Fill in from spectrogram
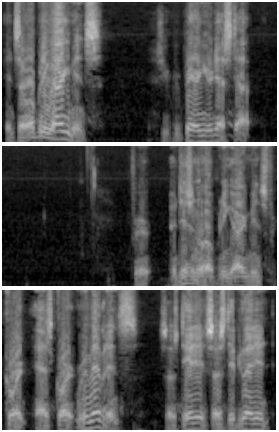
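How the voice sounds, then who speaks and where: A man with a hoarse, gravelly voice that sits low and crackles into fry. He rambles in a loose monologue, slipping into mock-legal phrasing, and the recording is dry and close with no room sound. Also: very animated, normal speed, darkish tone, no room sound. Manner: rambling, mock-courtroom phrasing, drifting sentences.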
